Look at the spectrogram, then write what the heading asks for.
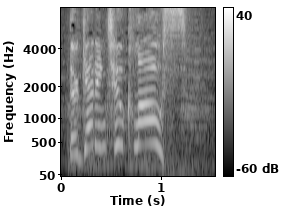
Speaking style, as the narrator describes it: Leia shouted

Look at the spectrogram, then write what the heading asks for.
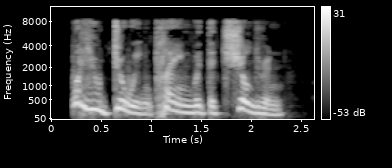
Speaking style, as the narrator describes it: old Aunt Dinemi asked him so fiercely

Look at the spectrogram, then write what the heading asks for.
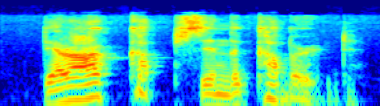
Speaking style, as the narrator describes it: Pasphal said sharply

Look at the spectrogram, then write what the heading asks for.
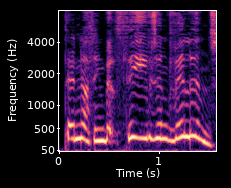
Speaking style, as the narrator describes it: Sybil shouted alertly

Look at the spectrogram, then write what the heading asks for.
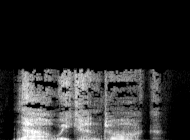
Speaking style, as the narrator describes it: The real Leia, her voice a faint whisper, said

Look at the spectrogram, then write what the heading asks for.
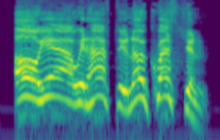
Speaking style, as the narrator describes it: the other one yelled back

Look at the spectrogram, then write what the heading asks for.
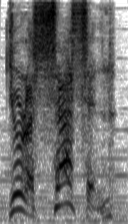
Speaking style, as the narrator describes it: Voss snapped

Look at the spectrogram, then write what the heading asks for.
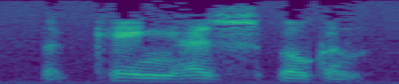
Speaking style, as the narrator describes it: Eumenes growled

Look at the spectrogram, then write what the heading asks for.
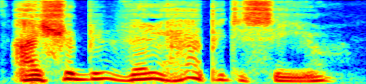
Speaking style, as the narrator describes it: she said a little nervously

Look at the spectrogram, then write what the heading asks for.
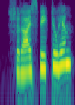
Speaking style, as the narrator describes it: Gift asked in a steady voice

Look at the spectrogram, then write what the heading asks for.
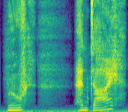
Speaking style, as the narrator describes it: Vestara gasped, still breathing hard

